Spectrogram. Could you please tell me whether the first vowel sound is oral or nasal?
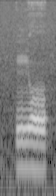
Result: oral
